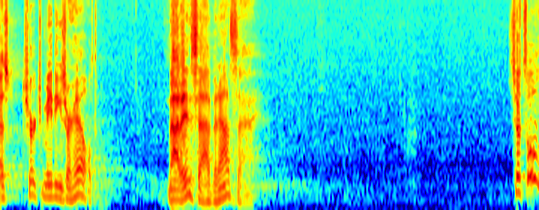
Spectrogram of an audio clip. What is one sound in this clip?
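A man speaks calmly through a microphone in a reverberant hall.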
